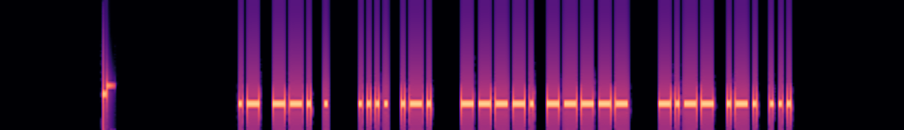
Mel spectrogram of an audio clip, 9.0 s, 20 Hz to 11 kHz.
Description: Morse code, heard as a keyed tone, about 28 wpm, 700 Hz. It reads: AGE HR 90 YRS
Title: Practice QSO - Exchange 3 - More Info - 28wpm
